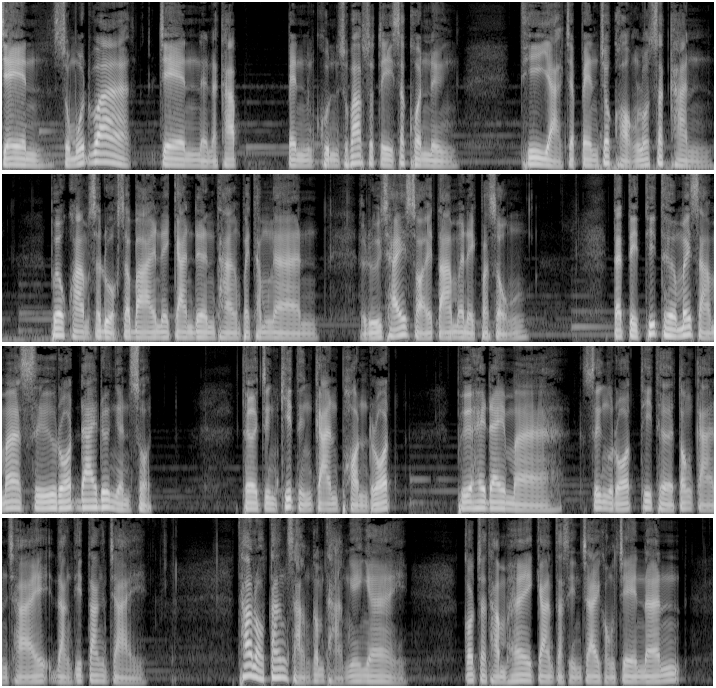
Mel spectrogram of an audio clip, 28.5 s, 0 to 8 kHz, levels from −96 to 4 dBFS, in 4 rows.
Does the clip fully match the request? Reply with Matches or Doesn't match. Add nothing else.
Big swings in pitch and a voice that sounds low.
Doesn't match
